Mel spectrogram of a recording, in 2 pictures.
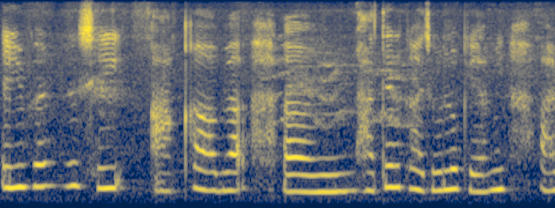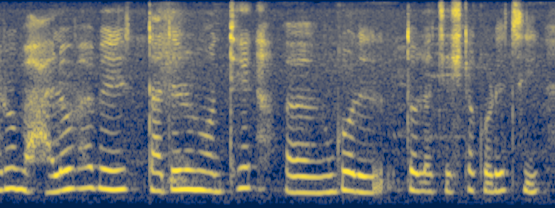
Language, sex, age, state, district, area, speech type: Bengali, female, 18-30, West Bengal, Uttar Dinajpur, urban, spontaneous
